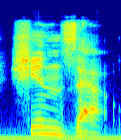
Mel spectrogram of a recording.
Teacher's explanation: It's how you say a Z with your tongue up against the roof of your mouth. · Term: ZH sound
